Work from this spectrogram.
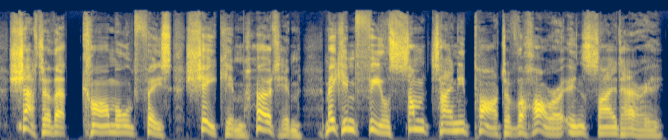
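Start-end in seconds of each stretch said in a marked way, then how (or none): none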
